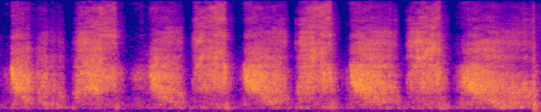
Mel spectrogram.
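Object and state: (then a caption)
Scratch-art paper being scraped. A thin wooden stylus scratches away the remaining black coating around a gift sack on a flat scratch-art paper page in a scratch book, with the other hand resting flat on the book. Nine separate raspy strokes are heard, each a dry scrape centered in the midrange with a bright hiss on top. The strokes come at a loose, uneven pace with short silent gaps between them.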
